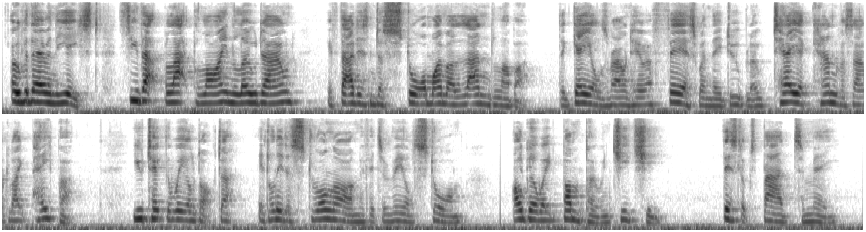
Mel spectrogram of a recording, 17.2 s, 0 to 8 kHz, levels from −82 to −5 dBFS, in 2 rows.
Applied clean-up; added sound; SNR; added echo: none; none; none; none.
